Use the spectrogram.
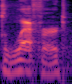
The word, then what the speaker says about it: Leofard: Leofard, Watch as it's actually pronounced Lefford.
